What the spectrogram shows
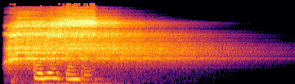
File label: scream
